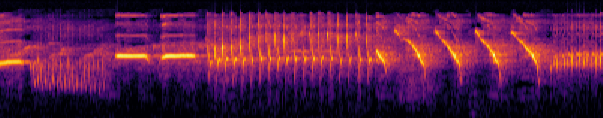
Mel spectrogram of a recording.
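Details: Hand-held canary singing energetically: a low buzzy trill, two piercing steady whistles, then a rapid rattling trill and a series of downward-sweeping chirps.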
